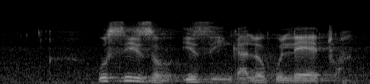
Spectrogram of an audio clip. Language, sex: Zulu, male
